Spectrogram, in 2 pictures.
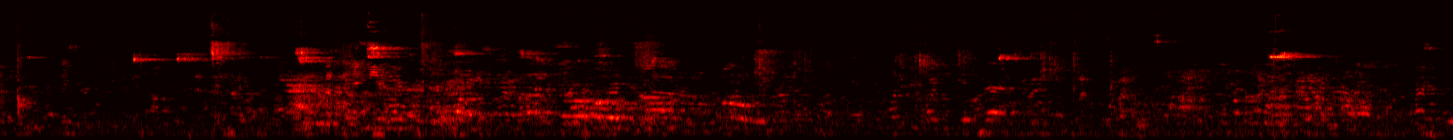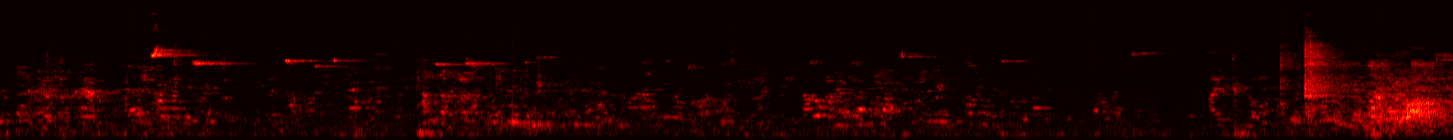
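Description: Sneakers squeak sharply on a hard court, echoing in a large hall.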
